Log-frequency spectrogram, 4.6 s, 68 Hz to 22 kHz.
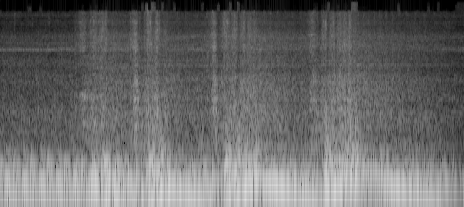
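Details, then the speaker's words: Small-block Chevy V8 in an El Camino that bogs on acceleration, after idle screws set three half-turns out: revs blip three times with a sharp pop on throttle, carburetor backfire from over-advanced timing; timing backed to about 5–6 cured it. "oh yeah that's already a little bit better oh a little bit of a backfire there though I'm gonna move it back to about five five to six on the timing"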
